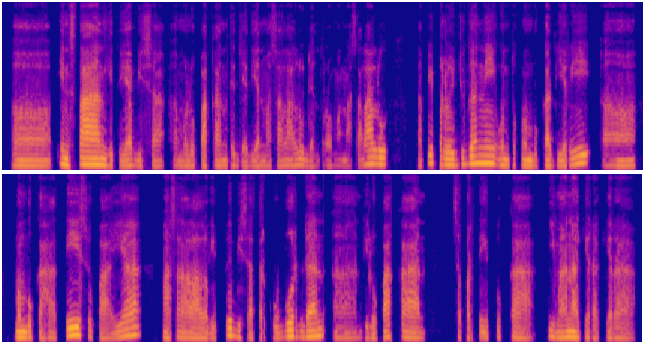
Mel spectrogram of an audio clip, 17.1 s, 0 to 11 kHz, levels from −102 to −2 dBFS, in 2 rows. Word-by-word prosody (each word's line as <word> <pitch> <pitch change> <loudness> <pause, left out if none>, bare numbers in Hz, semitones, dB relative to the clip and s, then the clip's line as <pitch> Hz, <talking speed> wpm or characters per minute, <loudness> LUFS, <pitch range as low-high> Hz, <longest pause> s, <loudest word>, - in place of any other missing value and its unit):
eee, 105 -1 -1 0.2
instan 125 +1 +7
gitu 105 0 -6
ya 110 - 0
bisa, 100 -1 -9 0.2
eee, 105 - -11
melupakan 100 0 -5
kejadian 95 -2 -9
masa 95 +2 -10
lalu 110 +1 -5
dan 95 +1 -13
trauma 105 +1 -16
masa 105 0 -13
lalu. 130 +1 +3 0.4
Tapi 105 +10 -3
perlu 125 -6 +2
juga 130 +5 +2
nih 150 -3 +6
untuk 110 -1 -2
membuka 100 -1 0
diri, 120 +10 +1
eee, 100 0 -6 0.3
membuka 105 -2 +3
hati 140 +10 +7
supaya 120 +3 -1 0.3
masa 100 +2 -3
lalu 100 0 -2
itu 140 - 0
bisa 105 -5 -6
terkubur 110 +7 +1
dan, 125 +4 +3
eee, 100 0 -11
dilupakan. 100 0 -2 0.4
Seperti 105 -1 -7
itu, 115 +1 -13
Kak. 95 -4 -5 0.2
Gimana 110 -2 +2
kira-kira? 95 -2 -8
105 Hz, 135 wpm, -31 LUFS, 100-115 Hz, 0.4 s, instan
